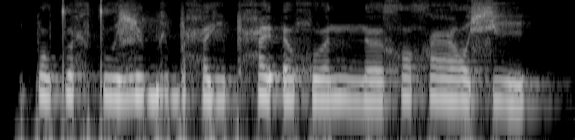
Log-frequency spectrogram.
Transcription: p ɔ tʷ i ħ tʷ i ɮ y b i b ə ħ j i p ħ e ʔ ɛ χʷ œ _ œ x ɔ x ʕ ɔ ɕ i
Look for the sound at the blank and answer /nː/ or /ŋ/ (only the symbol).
nː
